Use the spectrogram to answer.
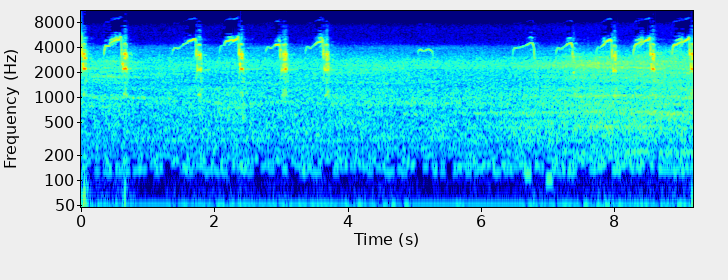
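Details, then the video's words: Female red-tailed hawk at a nest, wild, calling at her mate as he delivers a chipmunk as prey in the evening on 13 May 2013; a series of hoarse, downslurred squealing screams, in two bursts of several calls with a quiet gap between. "Cornell RTH 'Chipmunk Delivery'"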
